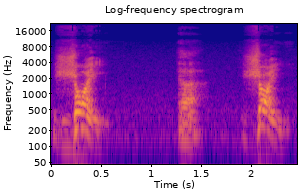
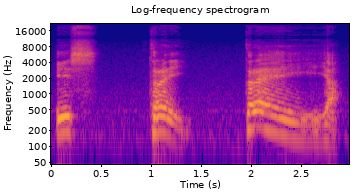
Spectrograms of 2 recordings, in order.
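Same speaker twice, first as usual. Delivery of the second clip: "estrei, treia" with TREI loud and held; stress on TREI; 3 semitones higher, 5 dB louder, much slower than usual. Shown as a demonstration. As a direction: pause after es, then hit TREI hard. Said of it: "A mais forte é a penúltima".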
